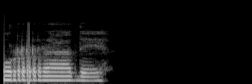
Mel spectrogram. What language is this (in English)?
Mari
